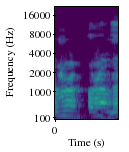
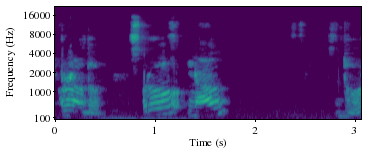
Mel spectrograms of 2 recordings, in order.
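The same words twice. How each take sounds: First: Said in the usual way. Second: রোনালদো drawn out very slowly, syllable by syllable; a teacher spelling out each syllable of রোনালদো for the class; split into syllables. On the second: Shown as a demonstration. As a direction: stretch out রোনালদো as রো-নাল-দো, slow and deliberate. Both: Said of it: "তিন syllable এরকম আর কি।".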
